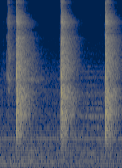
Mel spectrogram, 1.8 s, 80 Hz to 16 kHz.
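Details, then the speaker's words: Focused (not radial) shockwave therapy applicator demonstrated on a hand at intensity 3 of 1–15, frequency 90: three sharp, evenly spaced snapping pulses as the device fires. "So you can see you can I'm feeling that shockwave, and it is 3 in the intensity."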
